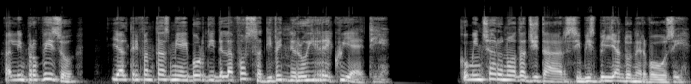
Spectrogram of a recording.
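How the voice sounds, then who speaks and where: A man narrating an audiobook in an expressive first-person storytelling manner. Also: high-pitched, quick pace, no echo.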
